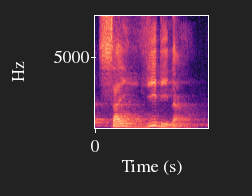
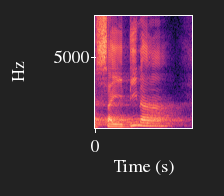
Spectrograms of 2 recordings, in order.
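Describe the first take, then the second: First: The middle y sound is held and doubled. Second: The middle y sound is short and single. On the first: The speaker calls it right. "ada tasydid, ada sabdu" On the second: The speaker calls it wrong. "Bukan Saidina"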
